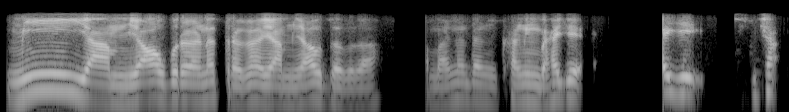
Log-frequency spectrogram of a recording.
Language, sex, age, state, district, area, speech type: Manipuri, male, 18-30, Manipur, Kangpokpi, urban, conversation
